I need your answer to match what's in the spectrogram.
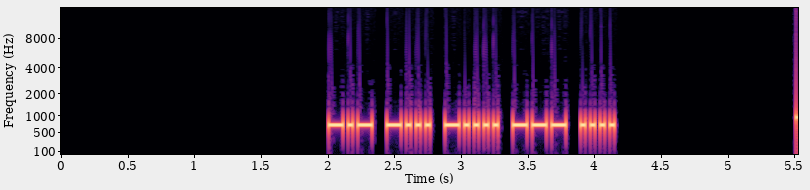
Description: Morse code, heard as a keyed tone, about 31 wpm, 700 Hz. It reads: KB6OH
